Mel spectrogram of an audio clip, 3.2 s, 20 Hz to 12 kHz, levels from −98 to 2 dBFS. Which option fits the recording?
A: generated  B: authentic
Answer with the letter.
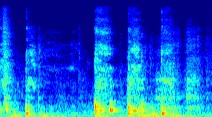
B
